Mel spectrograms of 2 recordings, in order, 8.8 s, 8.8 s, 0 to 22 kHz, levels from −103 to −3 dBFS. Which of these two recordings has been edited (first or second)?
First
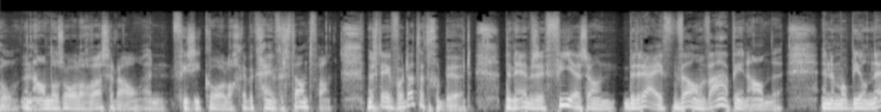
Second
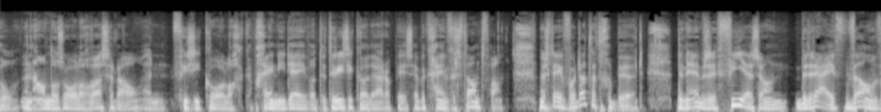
first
